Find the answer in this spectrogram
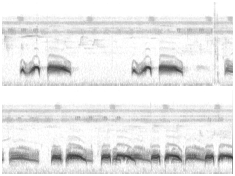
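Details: Energetic spotted dove lure call for trapping doves. A few paired coos give way to a dense, quickening series of low, mellow notes, faintly backed by a steady high whine.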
